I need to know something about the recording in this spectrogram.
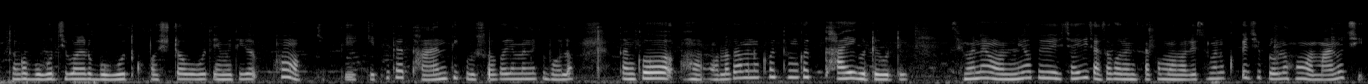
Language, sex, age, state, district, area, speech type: Odia, female, 18-30, Odisha, Subarnapur, urban, spontaneous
